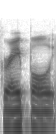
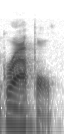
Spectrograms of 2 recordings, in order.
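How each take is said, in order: First: The first syllable sounds like 'grape'. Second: The first syllable sounds like 'grap'. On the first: The speaker calls it right. "it's supposed to be pronounced" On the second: The speaker calls it wrong. "they call it a grapple"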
